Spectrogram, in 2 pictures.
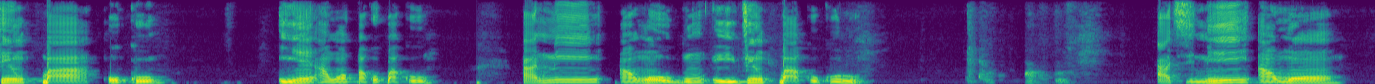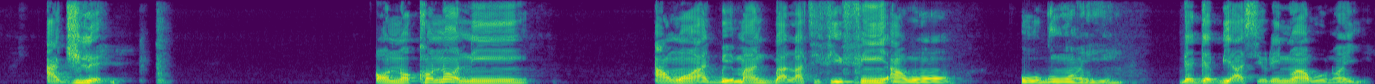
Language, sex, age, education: Yoruba, male, 15-29, tertiary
